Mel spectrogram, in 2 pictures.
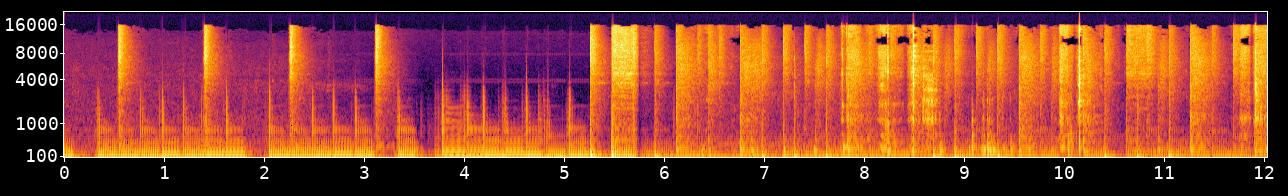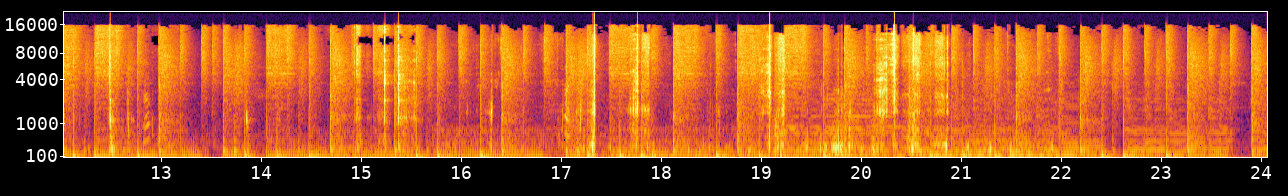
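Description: Background music with bass and guitar. From about five seconds in, a fast, irregular run of sharp knocks joins it: a knife chopping apple on a cutting board.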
